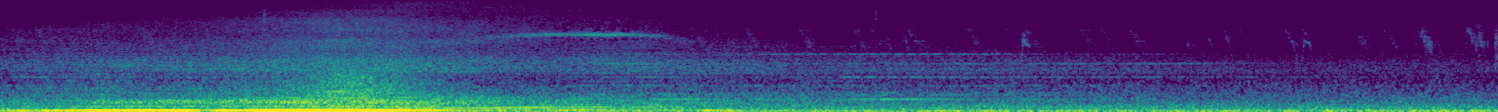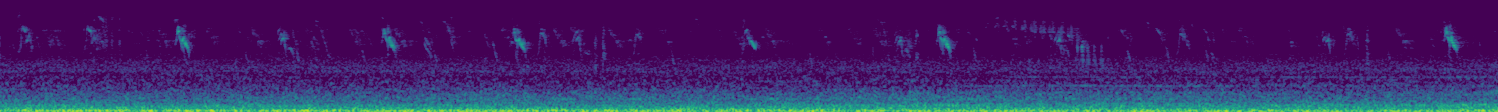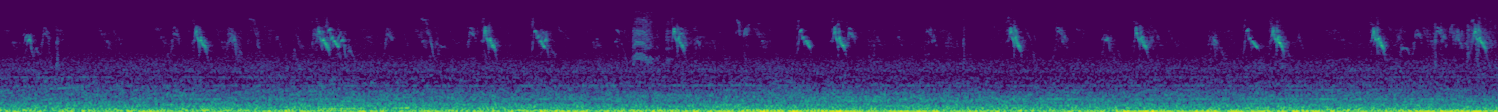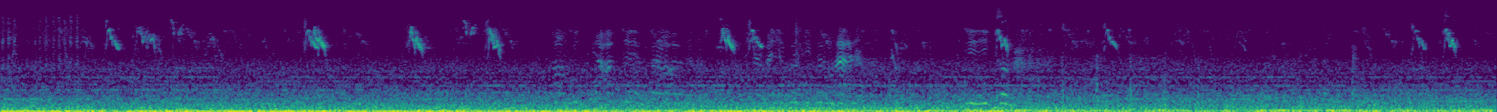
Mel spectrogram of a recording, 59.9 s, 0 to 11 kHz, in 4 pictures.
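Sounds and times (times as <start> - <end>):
steady low rumble: 0.0 - 59.9
small birds chirping: 14.2 - 59.9.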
